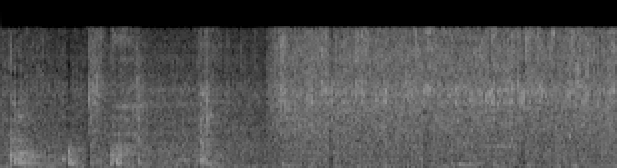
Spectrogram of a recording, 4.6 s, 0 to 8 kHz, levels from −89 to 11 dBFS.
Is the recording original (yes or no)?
no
